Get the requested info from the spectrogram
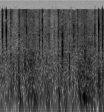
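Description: Faint, irregular hoofsteps and small twig snaps of a bull moose walking through forest undergrowth.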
